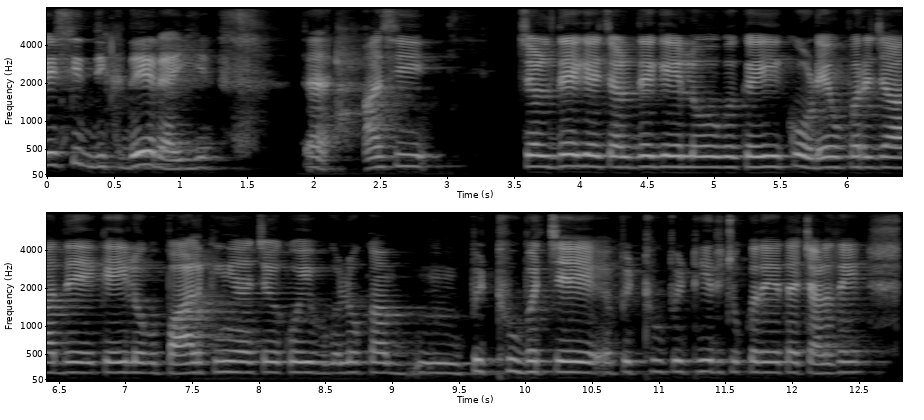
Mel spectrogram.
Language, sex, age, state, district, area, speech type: Dogri, female, 30-45, Jammu and Kashmir, Kathua, rural, spontaneous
